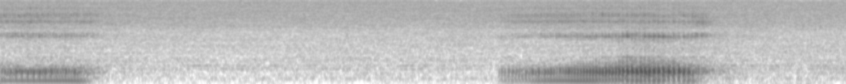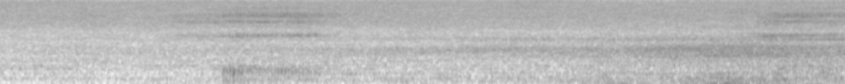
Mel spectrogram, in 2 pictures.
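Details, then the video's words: Dexter, napping with Rio, a Boston Terrier and a Beagle cross, gives loud throaty snores on an afternoon nap: a short snore, then a long rumbling one swelling to a rasp, a faint third, then soft rising breathing noise. "Boston Terrier and Beagle X (Dexter and Rio) snoring"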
